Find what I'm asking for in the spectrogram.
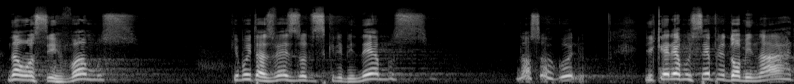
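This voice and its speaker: A man's voice: high voice, gravelly. A male priest delivering a homily in a conversational sermon style, repeating phrases and adding tag questions as he speaks. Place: church. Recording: echoey church with long reverb.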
